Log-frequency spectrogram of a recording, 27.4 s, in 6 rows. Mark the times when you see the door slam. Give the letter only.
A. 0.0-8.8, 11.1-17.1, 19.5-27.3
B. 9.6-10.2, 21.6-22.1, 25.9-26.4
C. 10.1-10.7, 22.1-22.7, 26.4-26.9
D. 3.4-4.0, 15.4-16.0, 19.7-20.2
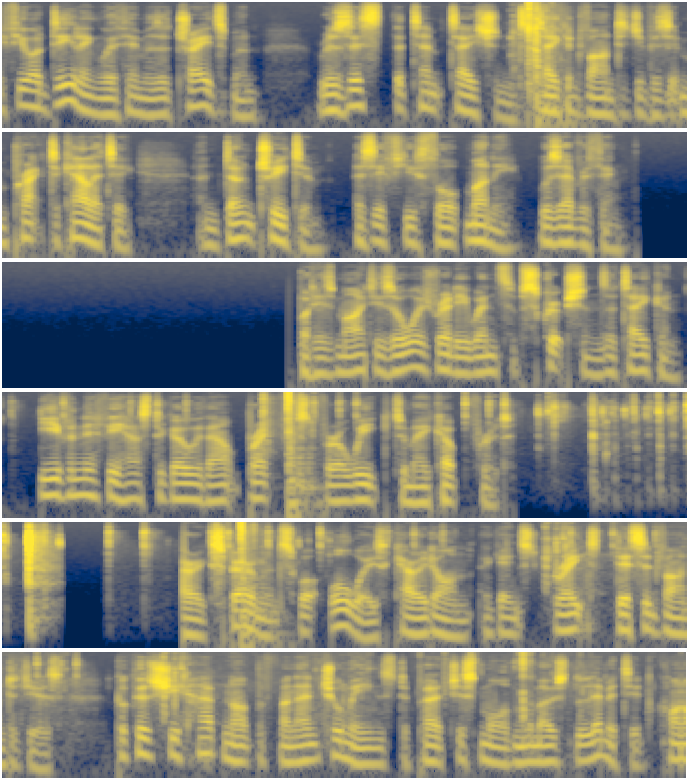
D.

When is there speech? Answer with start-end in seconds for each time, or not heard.
0.0-8.8, 11.1-17.1, 19.5-27.3.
